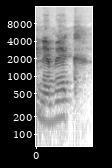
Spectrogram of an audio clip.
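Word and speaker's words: Nemik: I say Nimic like the way he said it the second time. That's how I say it.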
